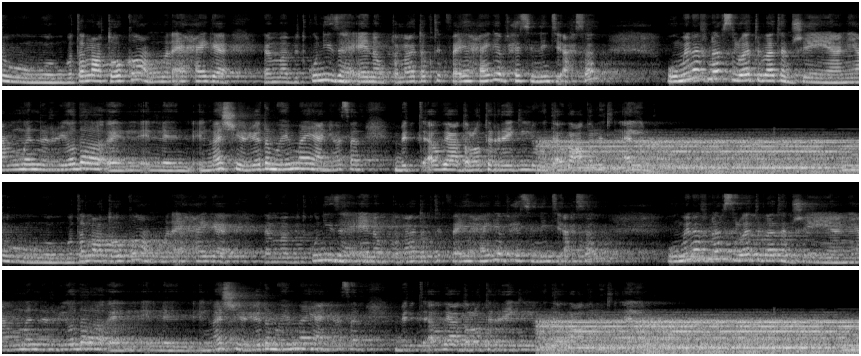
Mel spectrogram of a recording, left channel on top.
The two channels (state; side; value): normal; both; correlation 0.58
